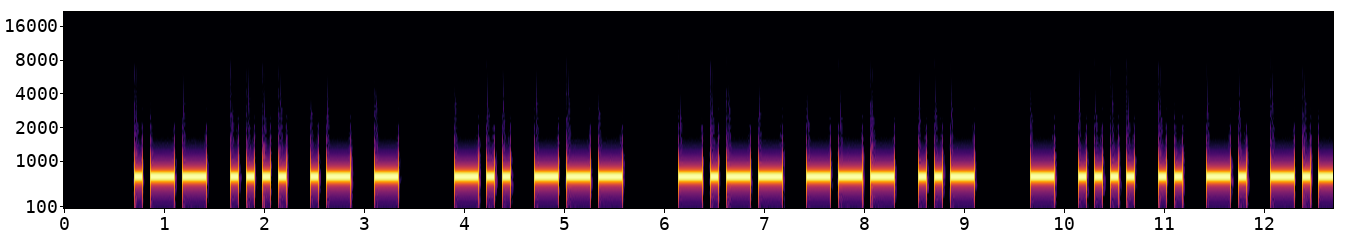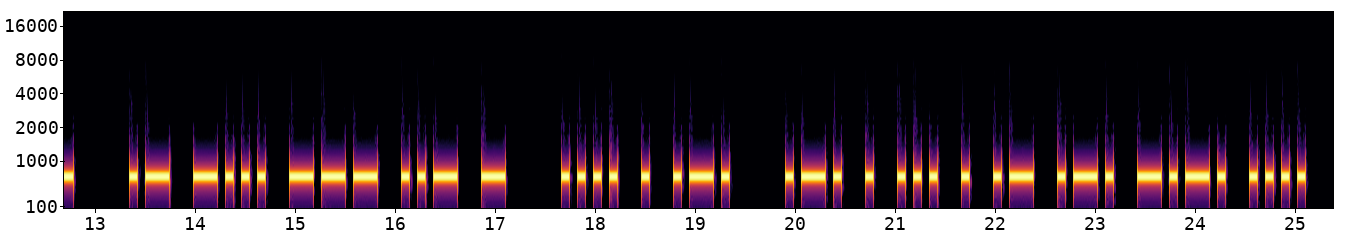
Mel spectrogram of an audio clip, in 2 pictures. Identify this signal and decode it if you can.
Morse code, heard as a keyed tone, about 15 wpm, 700 Hz. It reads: WHAT DO YOU THINK ABOUT HER RESEARCH
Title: Sentences from Top 1000 Words - Review Part 4 - 15wpm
